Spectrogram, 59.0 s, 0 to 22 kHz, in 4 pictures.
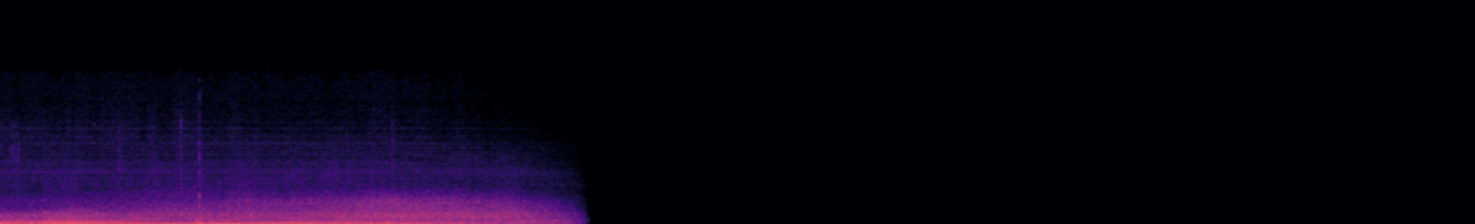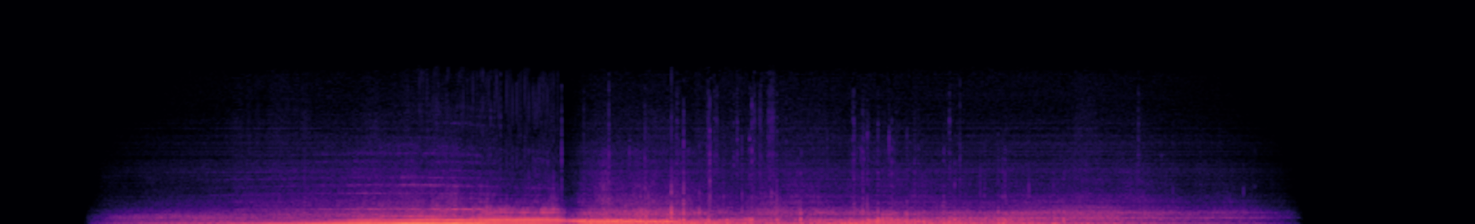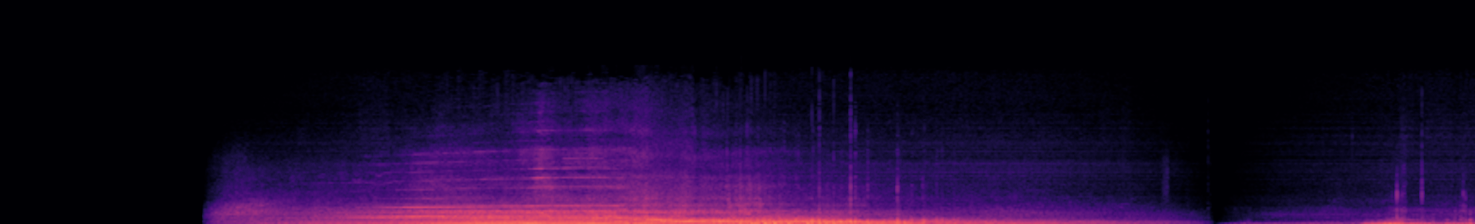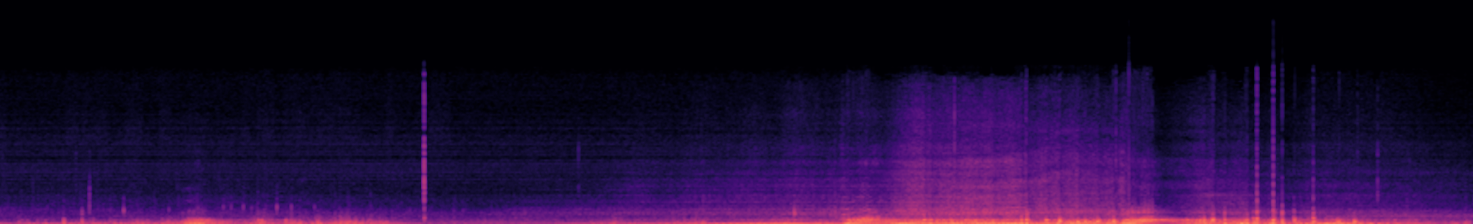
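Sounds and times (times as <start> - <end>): car engine accelerating: 0.0 - 5.9, 15.7 - 26.4, 31.6 - 58.9
supercharger whine: 15.7 - 24.7, 31.6 - 58.9.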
